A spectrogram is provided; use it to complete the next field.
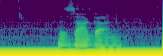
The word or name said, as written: sagan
